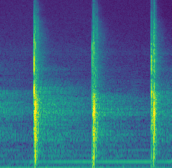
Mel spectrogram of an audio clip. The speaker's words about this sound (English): These claps were done in my home studio in my mum's garage.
